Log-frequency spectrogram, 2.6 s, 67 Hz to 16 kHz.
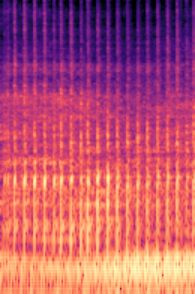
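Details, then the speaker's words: Honda NSR 125 two-stroke running cold on choke just after first start following a rebuild and battery charge; it would not start without choke. Lumpy, popping, stumbling idle that never dies; owner believes it must warm up. "póki co jest na ssaniu bo nie chciała odpalić bez niego a to chyba dlatego że mus się nagrzać"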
